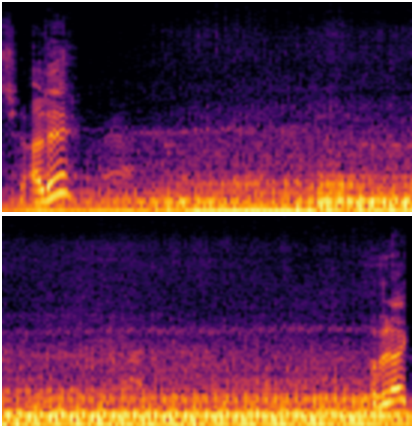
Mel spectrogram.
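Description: A motorcycle engine revs sharply in quick bursts.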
